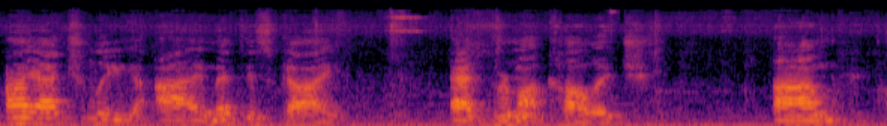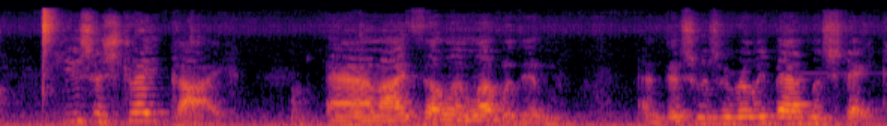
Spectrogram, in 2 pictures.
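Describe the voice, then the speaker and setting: A middle-aged man reading his poetry at an open mic in a bookstore, slow and deliberate, with wry asides. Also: mid-range voice, expressive. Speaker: poet. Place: bookstore room with small audience. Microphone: far camera. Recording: distant, faint room noise.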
